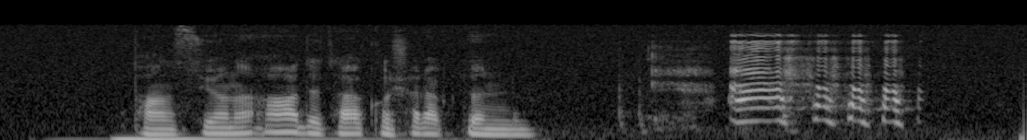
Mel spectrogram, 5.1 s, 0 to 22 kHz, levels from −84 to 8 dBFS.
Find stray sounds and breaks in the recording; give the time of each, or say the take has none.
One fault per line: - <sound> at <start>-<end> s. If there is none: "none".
- laugh at 3.1-4.6 s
